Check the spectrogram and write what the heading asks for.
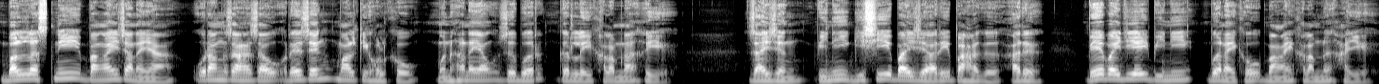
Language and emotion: Bodo, neutral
